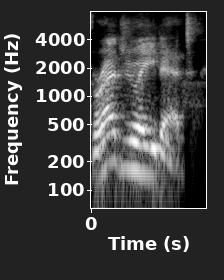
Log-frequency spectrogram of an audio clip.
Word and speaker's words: graduated: Y solo en este de aquí sí pronuncio la E, graduated, graduated. ¿Por qué en este sí pronuncié la E? Porque estaba una T antes de...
